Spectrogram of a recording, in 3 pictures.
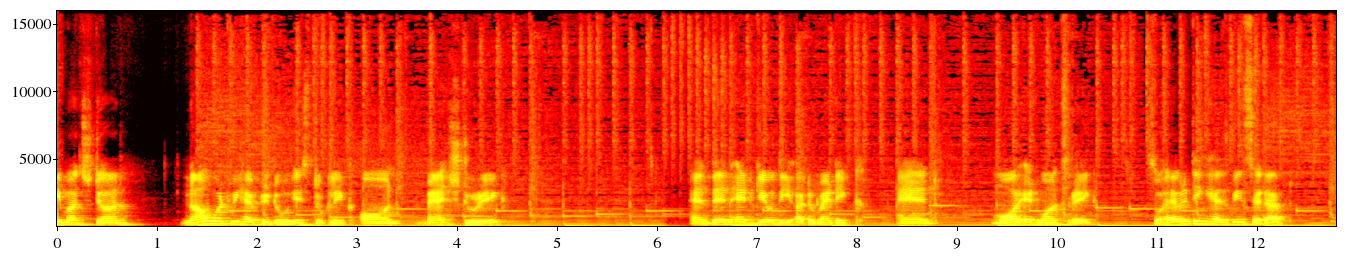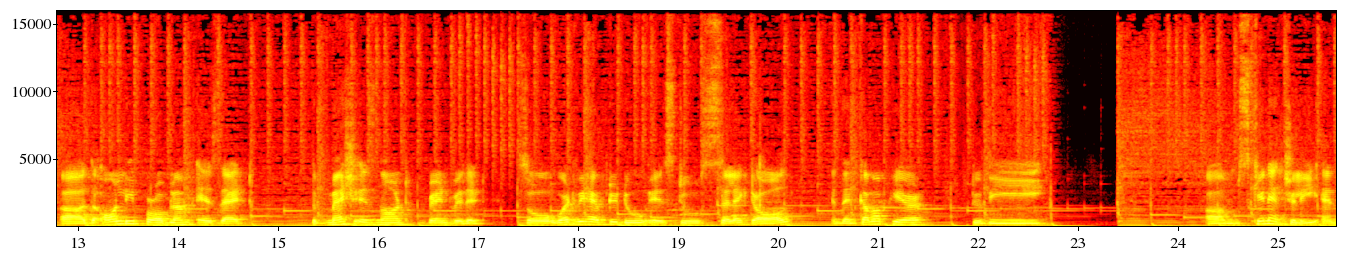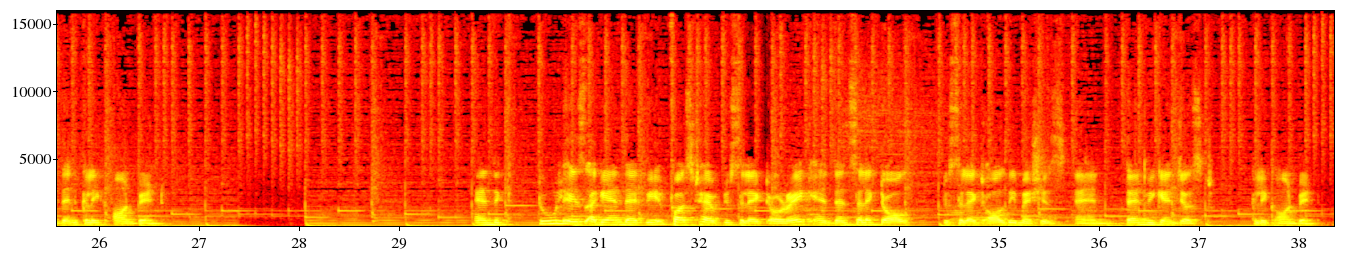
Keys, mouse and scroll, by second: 1.2 Tab, 4.6 click, 7.2 click, 8.0 Tab, 9.6 click, 10.3 r, 10.7 right click, 11.2 click, 11.4 g, 11.7 right click, 12.1 click, 12.2 scroll down 1, 12.4 shift+middle click, 12.6 g, 13.9 right click, 14.4 shift+middle click, 14.7 scroll up 1, 15.6 g, 15.9 right click, 16.9 click, 18.2-18.8 scroll down 1, 20.2 a, 21.2 click, 26.9 click.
